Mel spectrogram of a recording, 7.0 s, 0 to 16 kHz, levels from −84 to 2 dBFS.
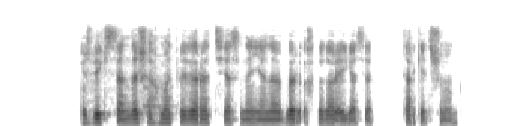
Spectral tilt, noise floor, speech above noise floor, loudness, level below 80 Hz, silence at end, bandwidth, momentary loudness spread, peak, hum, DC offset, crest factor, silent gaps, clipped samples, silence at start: -4.5 dB/octave; under -90 dBFS; over 59 dB; -32 LUFS; -72 dBFS; 0.95 s; 7.6 kHz; 10 LU; -12 dBFS; none; under 0.1%; 20 dB; 4.96-5.35 s; under 0.1%; 1.05 s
